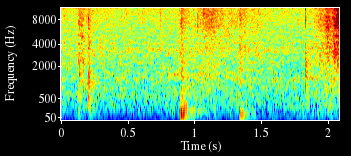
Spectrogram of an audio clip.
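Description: Quiet room tone with a few faint, short clicks and taps, the most distinct one about a second in, from a laptop being handled on a table.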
